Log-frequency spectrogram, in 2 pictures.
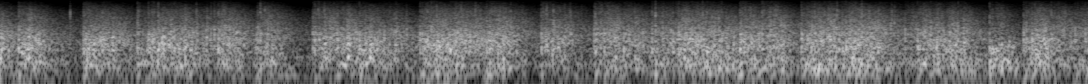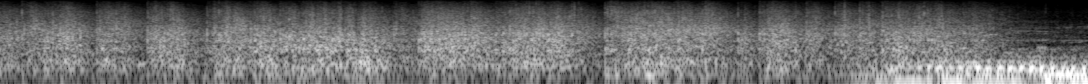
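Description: Strings of firecrackers going off in a rapid, unbroken crackle of loud, closely packed cracks.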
